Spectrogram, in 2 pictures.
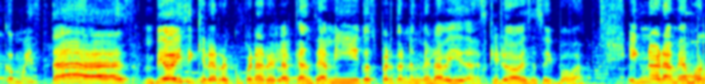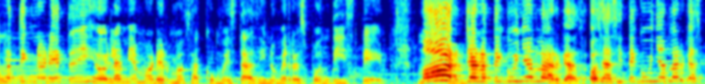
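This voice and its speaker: A young woman, a high squeaky voice, chatting and teasing as she reads her live-stream chat aloud.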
